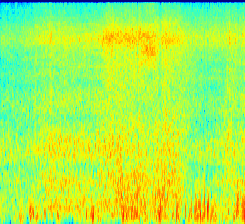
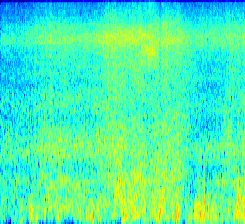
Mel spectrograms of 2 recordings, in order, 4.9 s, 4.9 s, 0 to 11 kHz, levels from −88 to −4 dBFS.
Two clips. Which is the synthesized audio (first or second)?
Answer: second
